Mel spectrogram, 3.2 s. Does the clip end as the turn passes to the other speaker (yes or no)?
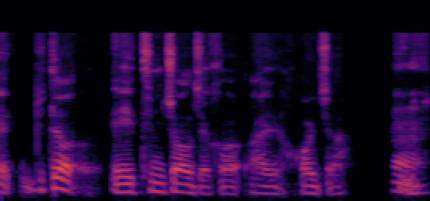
yes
